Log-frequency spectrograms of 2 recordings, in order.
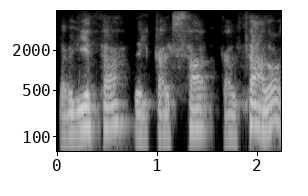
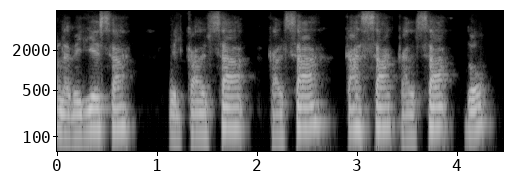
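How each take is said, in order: First: Belleza and calzado with a lisped th, /beʎeθa/, /kalθaðo/; Castilian accent, z as th in calzado; Spanish z sound. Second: Calzado with an s sound, /kalsado/; Latin American seseo. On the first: Teacher showing the Spain pronunciation of calzado, Castilian accent. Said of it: "en España es muy notorio el sonido de la Z". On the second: Teacher showing how Latinos say calzado, z as s. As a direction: say the z in calzado as a plain s. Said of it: "pero la articulamos así". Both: Shown as a demonstration.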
